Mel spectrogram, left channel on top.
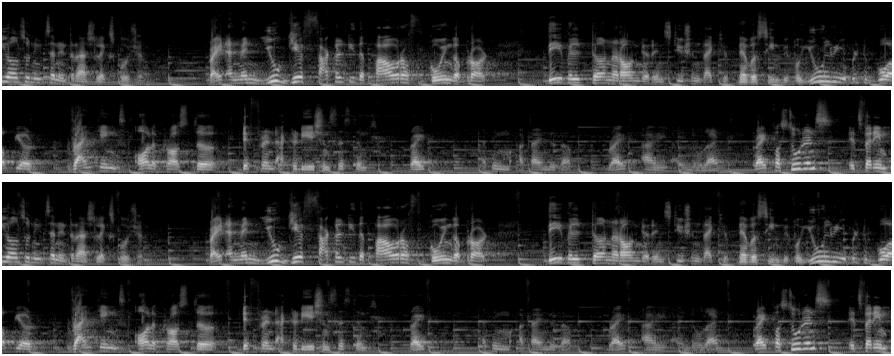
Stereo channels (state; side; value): normal; both; correlation 0.96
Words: also needs an international exposure, right? And when you give faculty the power of going abroad, they will turn around your institution like you've never seen before. You will be able to go up your rankings all across the different accreditation systems, right? I think our time is up, right? I know that, right? For students, it's very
